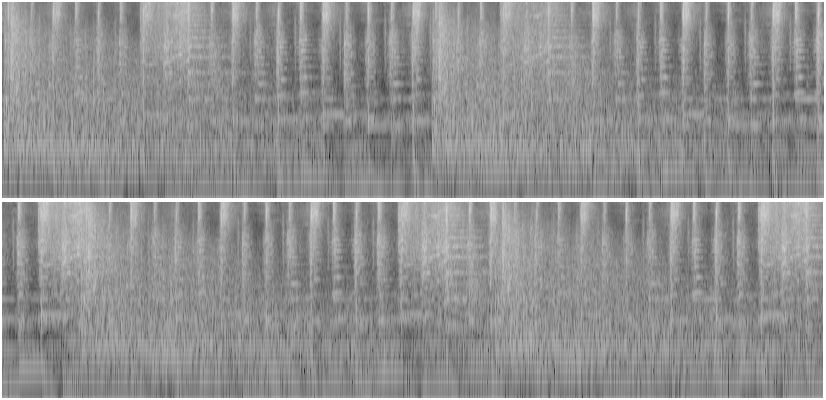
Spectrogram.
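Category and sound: nature, thunder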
